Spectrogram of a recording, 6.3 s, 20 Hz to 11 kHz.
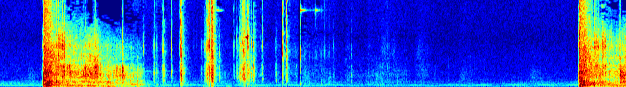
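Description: Mosin-Nagant M44 bolt-action carbine firing two shots about five seconds apart, the first early on and the second near the end, each trailing off over about a second. Between them come several short metallic clacks, the bolt being worked to chamber the next round.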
